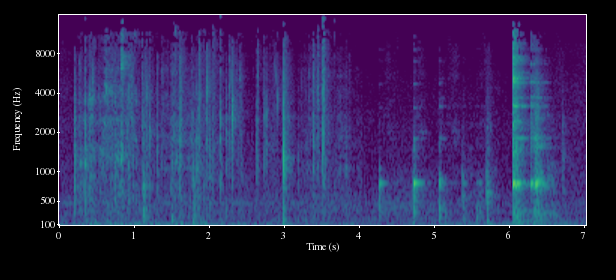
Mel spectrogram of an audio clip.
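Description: Pudding mixture is poured and scraped into an oblong loaf tin lined with greaseproof paper, with a run of quiet taps and soft scrapes of a utensil against the bowl, ending in a few sharper clinks. No one speaks.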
